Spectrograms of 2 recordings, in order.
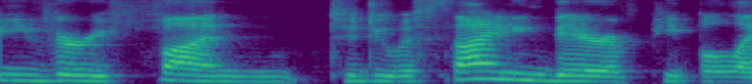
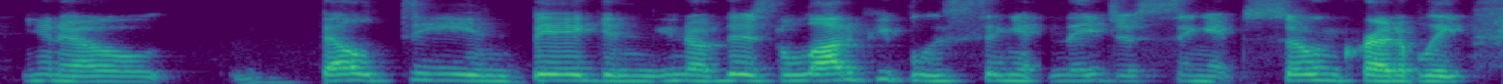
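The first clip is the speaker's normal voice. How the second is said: usual speaking voice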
